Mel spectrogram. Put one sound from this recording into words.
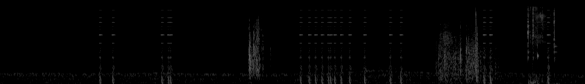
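Interface clicks tick in quick bursts.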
